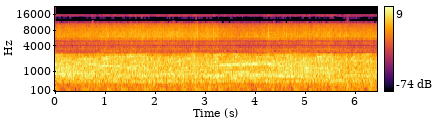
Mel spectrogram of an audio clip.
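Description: A large crowd in a stadium cheers and chants loudly in unison.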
